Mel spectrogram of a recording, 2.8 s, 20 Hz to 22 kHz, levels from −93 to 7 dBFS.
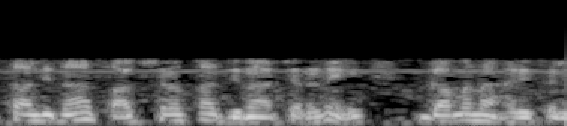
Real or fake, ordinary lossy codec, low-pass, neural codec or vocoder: real; none; 3.6 kHz; none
